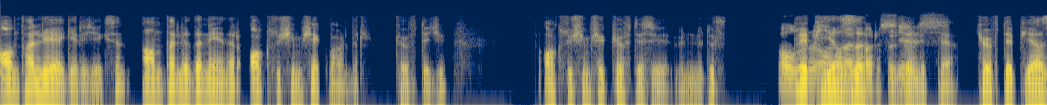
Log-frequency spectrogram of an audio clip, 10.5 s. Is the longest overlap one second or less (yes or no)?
no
